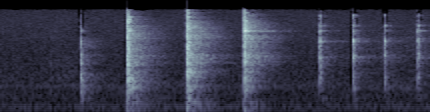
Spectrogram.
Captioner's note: hammering Noise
